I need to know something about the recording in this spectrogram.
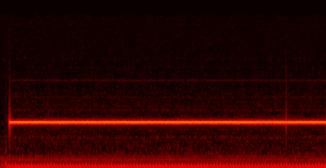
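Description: A steady, unbroken electronic test tone, one pure high-pitched note held without change, starting just after a short silence, over a faint low hum.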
